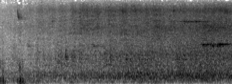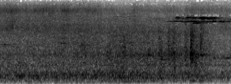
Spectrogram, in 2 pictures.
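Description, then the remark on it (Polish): A train rumbles along steadily with a thick roar of wheels on track as high metallic brake squeals rise over it while it brakes to a sudden stop. It stays loud throughout, with no voices. “Co się stało? Stoimy. W szczerym polu? Ktoś pociągnął za hamulec?”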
